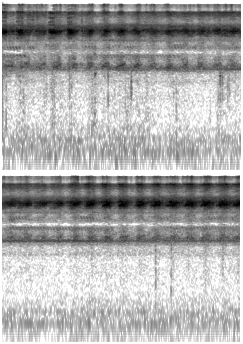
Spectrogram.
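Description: Night chorus of grasshoppers in rural Indonesia, a steady shrill trill layered in several bands, with a few faint ticks and rustles underneath and no voices.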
